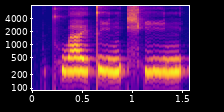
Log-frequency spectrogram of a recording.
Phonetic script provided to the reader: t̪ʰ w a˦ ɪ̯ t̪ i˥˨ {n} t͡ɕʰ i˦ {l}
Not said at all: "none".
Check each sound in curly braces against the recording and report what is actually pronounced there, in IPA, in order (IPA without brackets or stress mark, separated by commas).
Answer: n, n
